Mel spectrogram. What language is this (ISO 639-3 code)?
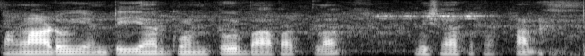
tel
